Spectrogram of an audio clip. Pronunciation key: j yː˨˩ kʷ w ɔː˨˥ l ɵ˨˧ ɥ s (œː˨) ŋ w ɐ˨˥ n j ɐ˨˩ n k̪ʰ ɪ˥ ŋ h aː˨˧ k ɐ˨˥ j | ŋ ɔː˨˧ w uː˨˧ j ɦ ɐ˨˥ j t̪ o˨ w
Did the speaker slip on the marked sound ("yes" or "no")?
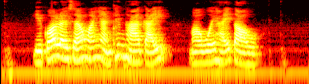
yes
